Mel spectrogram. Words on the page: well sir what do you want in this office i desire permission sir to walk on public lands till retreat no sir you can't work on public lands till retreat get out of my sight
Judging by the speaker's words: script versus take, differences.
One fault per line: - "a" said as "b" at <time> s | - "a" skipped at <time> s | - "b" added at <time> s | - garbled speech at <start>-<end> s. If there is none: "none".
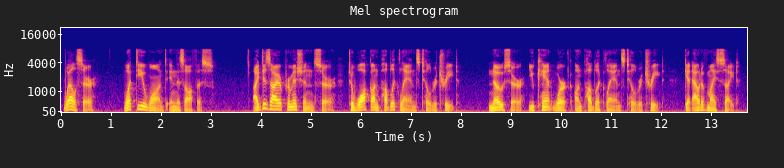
none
